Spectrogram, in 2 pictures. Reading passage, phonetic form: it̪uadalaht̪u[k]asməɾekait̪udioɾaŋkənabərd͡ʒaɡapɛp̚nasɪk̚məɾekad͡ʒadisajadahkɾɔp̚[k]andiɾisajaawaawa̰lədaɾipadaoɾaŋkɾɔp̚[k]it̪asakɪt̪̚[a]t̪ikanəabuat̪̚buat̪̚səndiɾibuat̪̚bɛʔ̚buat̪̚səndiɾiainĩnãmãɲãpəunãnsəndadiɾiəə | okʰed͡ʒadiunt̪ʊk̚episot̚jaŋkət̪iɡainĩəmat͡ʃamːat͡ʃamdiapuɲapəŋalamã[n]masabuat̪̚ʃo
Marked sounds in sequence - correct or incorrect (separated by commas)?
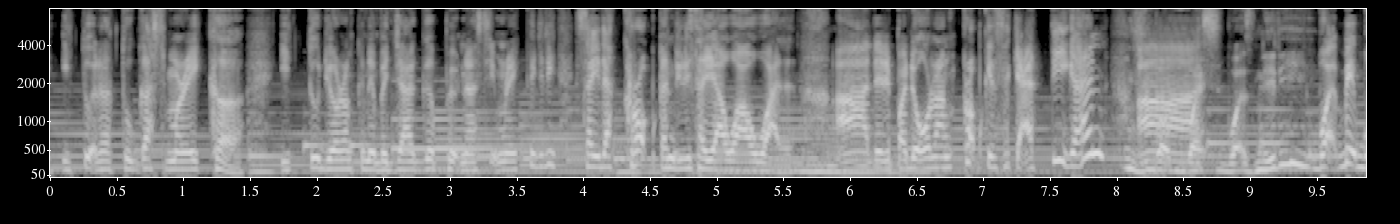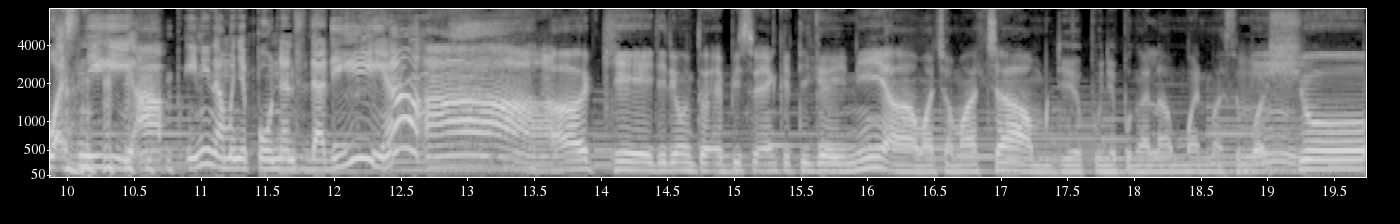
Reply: incorrect, correct, correct, correct, correct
